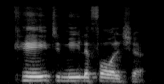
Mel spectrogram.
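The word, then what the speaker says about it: Céad míle fáilte: Cade Mila Falcha. – Cade Mila Falcha.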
